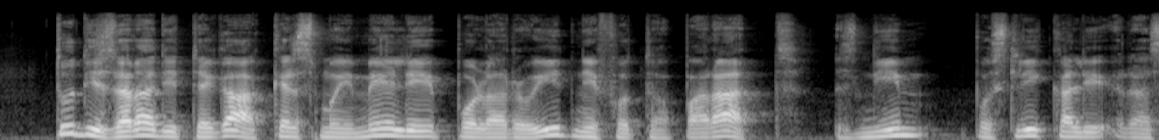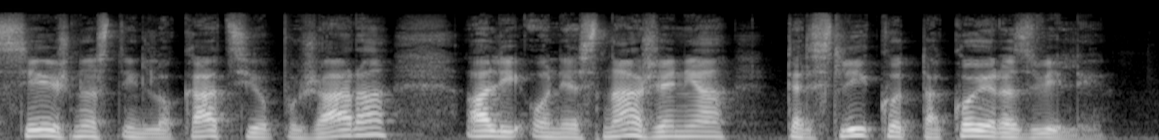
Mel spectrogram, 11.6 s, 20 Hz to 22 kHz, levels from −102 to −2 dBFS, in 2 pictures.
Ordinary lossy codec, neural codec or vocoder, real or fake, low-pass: none; none; real; 14.4 kHz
